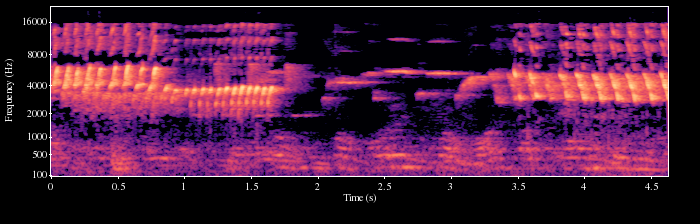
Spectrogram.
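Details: Canary training song, loud and clear: a fast pulsing high trill, a quieter pause with faint notes, then another rapid rolling trill resuming near the end.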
